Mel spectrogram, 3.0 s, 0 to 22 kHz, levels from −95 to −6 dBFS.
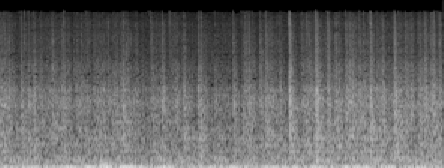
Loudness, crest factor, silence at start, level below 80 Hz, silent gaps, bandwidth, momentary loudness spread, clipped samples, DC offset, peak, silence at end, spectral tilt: -31 LUFS; 14 dB; 0 s; -30 dBFS; none; 16.5 kHz; 4 LU; under 0.1%; under 0.1%; -12 dBFS; 0 s; -4.5 dB/octave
